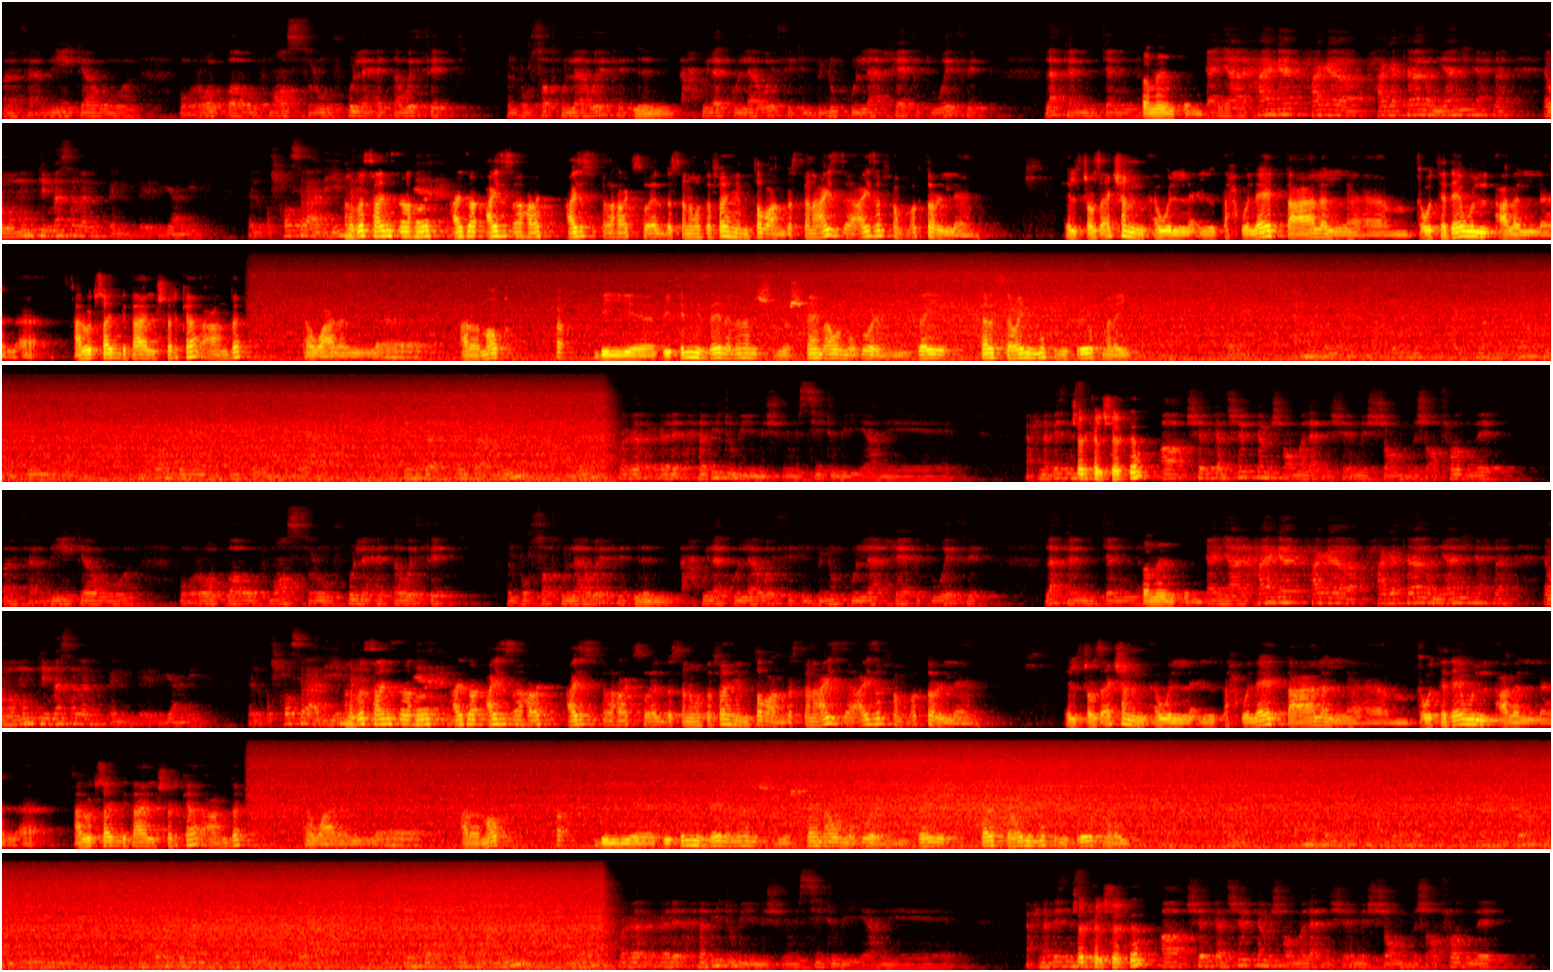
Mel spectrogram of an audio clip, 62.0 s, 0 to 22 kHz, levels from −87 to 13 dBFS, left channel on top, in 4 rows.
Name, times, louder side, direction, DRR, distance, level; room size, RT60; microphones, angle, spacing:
voice 1, 0.0-4.5 5.0-9.8 10.4-11.4 12.0-17.5 17.9-19.1 19.6-20.1 43.2-49.8 50.5-56.0 56.7-57.8 58.1-61.3, equal, 10° left, 0 dB, 1.0 m, -39 dB
voice 2, 6.3-6.7 11.4-12.0 18.9-25.3 26.1-31.3 31.7-33.4 34.0-36.1 36.5-36.6 36.9-40.4 40.8-42.3 57.2-57.9, left 5 dB, 45° left, 11 dB, 0.3 m, -23 dB
sound 1, 33.4-52.5, right 3 dB, 30° right, 1.8 m, -36 dB
7.9 x 4.8 x 6.9 m, 0.66 s
head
